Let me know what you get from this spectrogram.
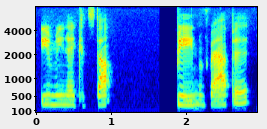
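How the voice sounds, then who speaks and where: Lady doing a really high creaky little rabbit girl, stubborn, homesick, pleading, tabletop game. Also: level tone, heavily acted. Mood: defiant. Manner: pleading, halting.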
